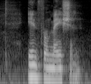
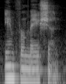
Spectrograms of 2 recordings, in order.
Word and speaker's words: information: from the French language information information there the T is pronounced as the SH so the T can be pronounced many different ways information just the F in formation okay information good okay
